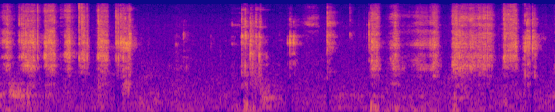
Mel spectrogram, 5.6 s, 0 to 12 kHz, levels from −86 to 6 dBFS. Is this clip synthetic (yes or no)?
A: no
